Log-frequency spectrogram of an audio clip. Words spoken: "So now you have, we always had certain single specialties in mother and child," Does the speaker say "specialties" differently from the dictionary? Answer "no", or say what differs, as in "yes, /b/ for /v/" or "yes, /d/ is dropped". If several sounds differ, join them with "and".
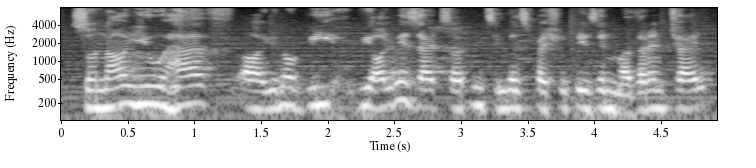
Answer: no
